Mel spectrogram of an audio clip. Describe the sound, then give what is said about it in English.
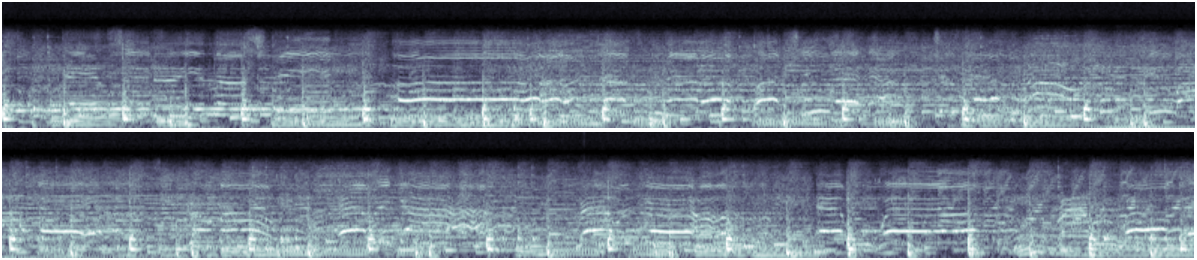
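A loud, dense rock song plays steadily throughout, with a strong lead vocal singing over driving guitars and drums in what sounds like a full chorus section. “that chorus is screaming out for … doing high harmony on that lead vocal”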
